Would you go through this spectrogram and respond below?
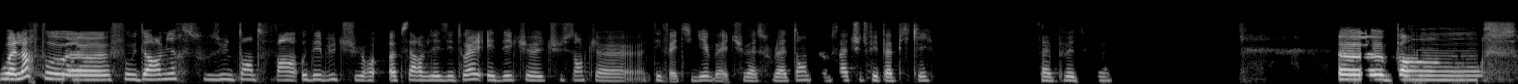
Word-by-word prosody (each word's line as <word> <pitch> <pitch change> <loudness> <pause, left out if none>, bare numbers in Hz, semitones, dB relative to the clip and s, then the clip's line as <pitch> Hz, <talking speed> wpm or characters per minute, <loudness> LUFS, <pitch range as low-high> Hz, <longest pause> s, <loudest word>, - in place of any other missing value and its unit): Ou 255 0 +6
alors 245 +4 +8
faut, 280 - -2
heu, 215 -3 +5
faut 235 +2 -4
dormir 235 +3 +1
sous 220 -3 -12
une 230 0 -6
tente. 225 -1 -5
Enfin, 200 -1 -3
au 220 - -3
début, 225 +1 -6
tu 205 -2 -11
o 190 -1 -5
observes 200 +1 -2
les 195 0 -3
étoiles 220 +5 -1
et 200 - 0
dès 200 +3 -5
que 195 -2 -5
tu 195 - -18
sens 200 +1 -10
que 165 -4 -7 0.3
tu - - -11
es - - -8
fatiguée, 175 +6 -6
bah, 160 -3 -8
tu 175 - -14
vas 165 -2 -5
sous 175 - -17
la 165 -1 -2
tente, 200 +3 -7
comme 170 - -18
ça, 190 +1 -5
tu 190 - -10
te - - -15
fais 195 - -4
pas 175 - -1
piquer. 185 +2 -10 1.0
Ça 180 -1 -4
peut 180 +2 -10
être 175 - -5
u 180 - -11 2.3
Heu 225 -1 +9
ben 205 -1 +3
s - - -8
205 Hz, 180 wpm, -23 LUFS, 190-225 Hz, 2.3 s, Heu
